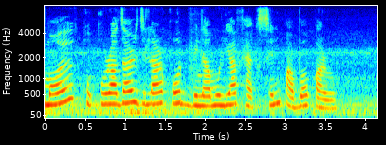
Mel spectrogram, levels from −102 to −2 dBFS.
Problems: constant background noise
